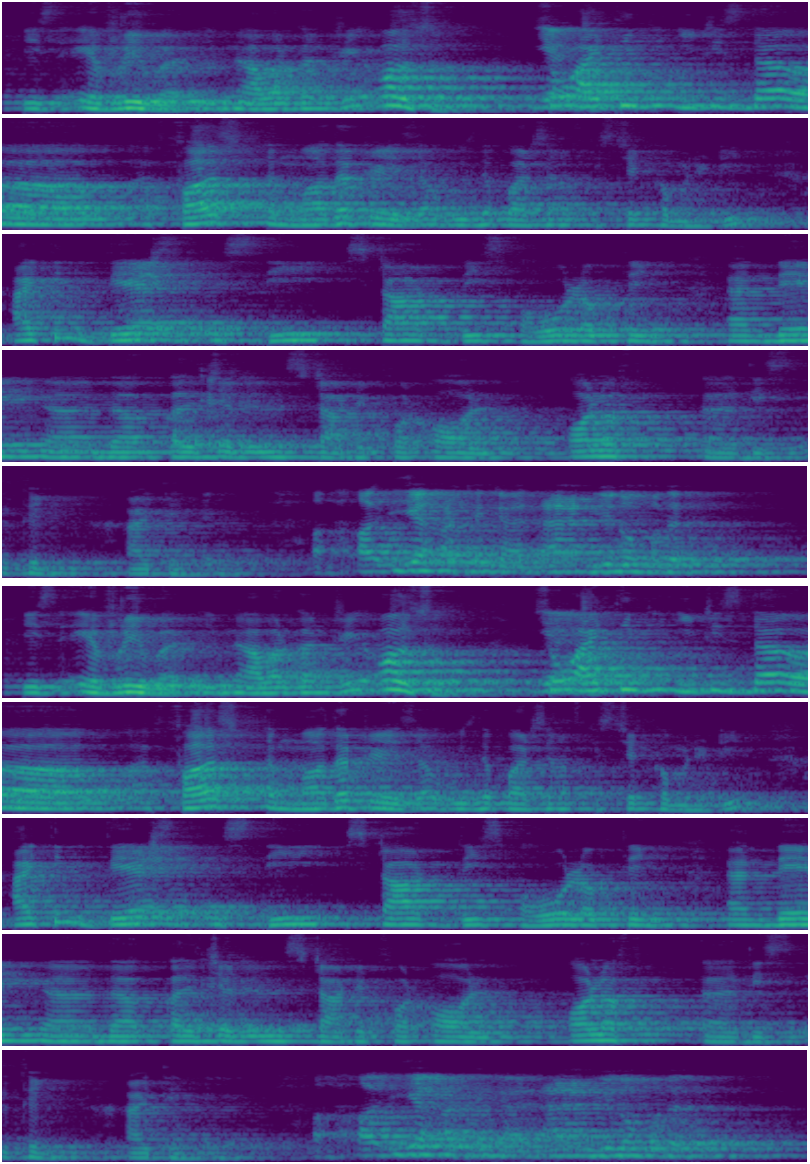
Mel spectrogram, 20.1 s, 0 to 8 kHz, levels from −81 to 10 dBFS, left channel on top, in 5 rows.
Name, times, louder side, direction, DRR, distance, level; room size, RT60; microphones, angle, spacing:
voice 1, 0.1-2.2 2.7-7.8 8.1-11.4 11.7-14.6 14.9-15.3 15.6-16.4 16.7-17.1, right 1 dB, 15° right, 4 dB, 0.5 m, -29 dB
voice 2, 2.6-3.0 8.6-9.2 12.9-13.2 16.9-17.2 17.9-19.5, left 1 dB, 50° left, 0 dB, 1.6 m, -33 dB
11.0 x 9.7 x 3.9 m, 2.1 s
head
